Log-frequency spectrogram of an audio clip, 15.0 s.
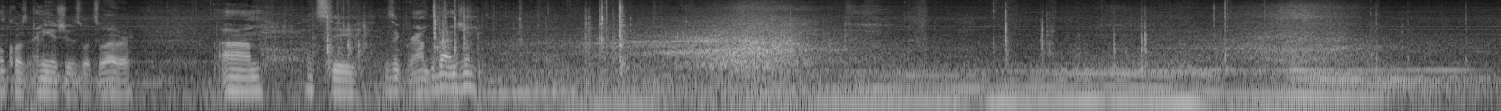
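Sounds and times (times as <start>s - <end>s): vehicle engine running: 0.0s - 15.0s
light clicks and rustling: 3.1s - 6.3s.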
